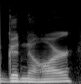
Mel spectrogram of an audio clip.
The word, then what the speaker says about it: gnar: Because like we're pronouncing the G. The G. In like, gnarly. In gnarly. Yeah, like you've taken gnarly and then you've abbreviated it down to gnar, and then you've also thrown the G back into pronunciation.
